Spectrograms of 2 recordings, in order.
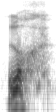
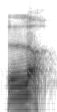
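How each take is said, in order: First: The final sound is clearly heard. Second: The final sound is nearly silent. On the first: "as is the way it's pronounced in the Munster dialect" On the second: "in Ulster there's kind of a more silent sound at the end"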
